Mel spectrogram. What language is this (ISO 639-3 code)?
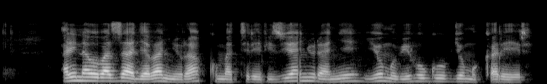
kin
